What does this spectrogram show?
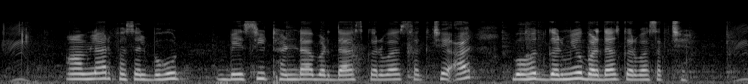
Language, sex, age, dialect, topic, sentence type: Magahi, female, 18-24, Northeastern/Surjapuri, agriculture, statement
